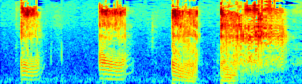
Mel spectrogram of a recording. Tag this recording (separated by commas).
Fart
